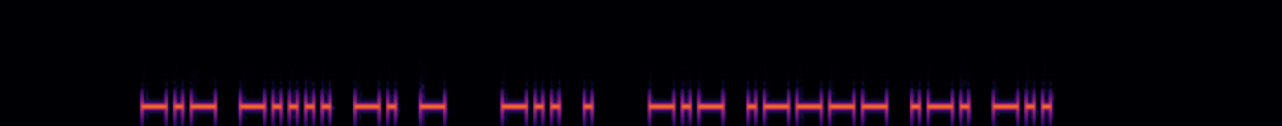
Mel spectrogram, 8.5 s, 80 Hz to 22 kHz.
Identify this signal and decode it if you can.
Morse code, heard as a keyed tone, about 21 wpm, 700 Hz. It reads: K6NT DE K1RD
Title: USA Callsign DE Callsign - 4 Characters - 22wpm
